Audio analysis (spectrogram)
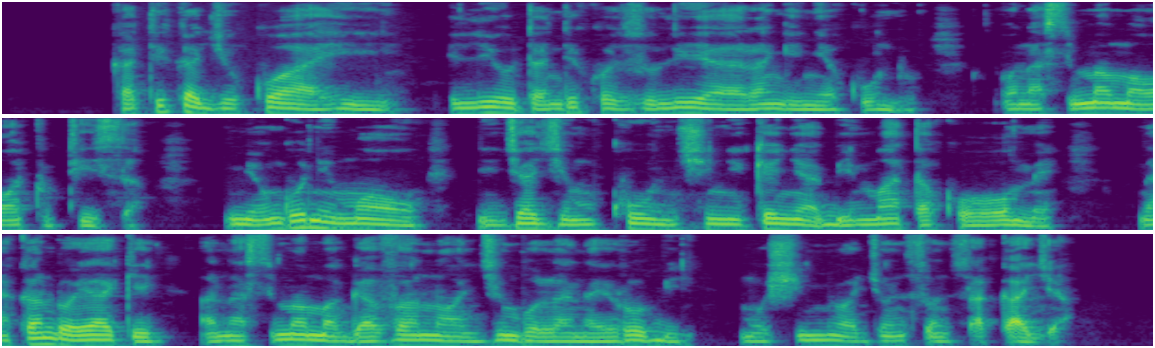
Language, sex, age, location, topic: Swahili, male, 25-35, Mombasa, government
